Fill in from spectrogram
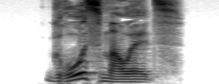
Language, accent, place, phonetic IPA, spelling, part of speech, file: German, Germany, Berlin, [ˈɡʁoːsˌmaʊ̯ls], Großmauls, noun, De-Großmauls.ogg
- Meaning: genitive singular of Großmaul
